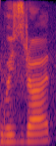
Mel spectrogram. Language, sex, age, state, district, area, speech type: Kashmiri, male, 18-30, Jammu and Kashmir, Ganderbal, rural, spontaneous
